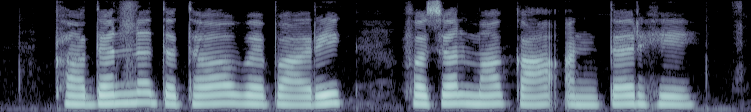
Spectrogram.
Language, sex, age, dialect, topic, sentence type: Chhattisgarhi, female, 18-24, Central, agriculture, question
